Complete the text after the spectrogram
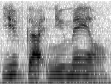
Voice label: American girl - standard spiel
